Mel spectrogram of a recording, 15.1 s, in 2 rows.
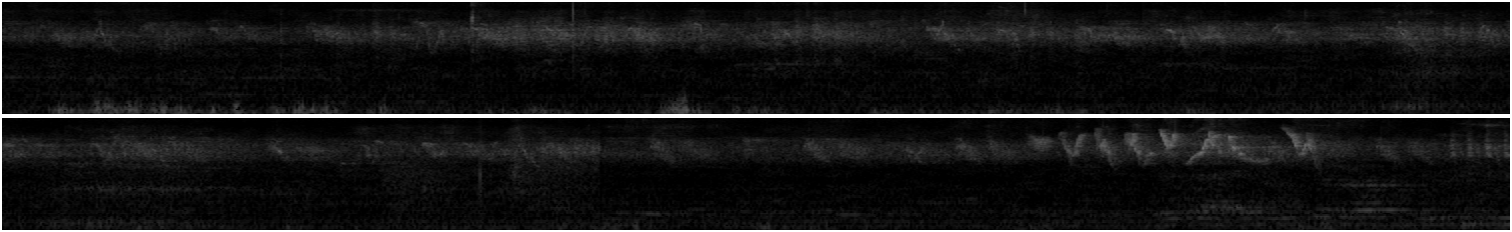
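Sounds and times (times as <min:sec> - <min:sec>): low outdoor background noise: 0:00.0 - 0:15.0
small birds chirping and twittering: 0:00.0 - 0:15.0.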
